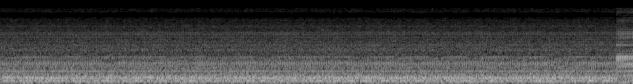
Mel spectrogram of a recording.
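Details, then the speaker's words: 12,000 BTU Frigidaire window air conditioner, recently repaired, running outdoors in hot, humid weather. A steady low hum and firm pulsing drone under a constant fan rush. The owner thinks the compressor sounds like a reciprocating type. It is running normally and cooling. "I know it's kind of random, but I'm not sure if it's just me, but this compressor kind of sounds like a reciprocating compressor."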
